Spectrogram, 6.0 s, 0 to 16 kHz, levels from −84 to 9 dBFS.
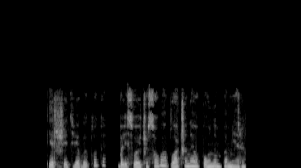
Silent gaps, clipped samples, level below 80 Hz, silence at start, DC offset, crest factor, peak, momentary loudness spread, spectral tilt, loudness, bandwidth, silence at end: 2.13-2.34 s; under 0.1%; -60 dBFS; 0.95 s; under 0.1%; 16 dB; -10 dBFS; 11 LU; -6 dB/octave; -25 LUFS; 8 kHz; 1.1 s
